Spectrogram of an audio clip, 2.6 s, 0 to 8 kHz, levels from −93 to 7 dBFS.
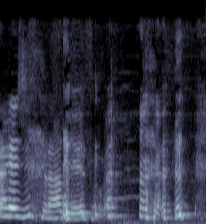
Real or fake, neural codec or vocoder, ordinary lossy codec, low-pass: fake; codec, 16 kHz in and 24 kHz out, 2.2 kbps, FireRedTTS-2 codec; none; 7.2 kHz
